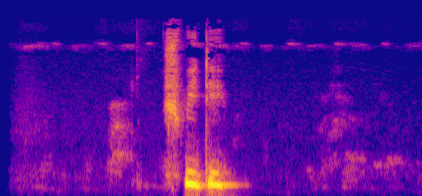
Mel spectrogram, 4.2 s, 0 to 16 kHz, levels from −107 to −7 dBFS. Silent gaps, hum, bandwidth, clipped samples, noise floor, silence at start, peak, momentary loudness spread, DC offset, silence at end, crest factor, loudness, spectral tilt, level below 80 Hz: none; none; 8.8 kHz; under 0.1%; -69 dBFS; 1.65 s; 0 dBFS; 16 LU; under 0.1%; 1.9 s; 20 dB; -15 LUFS; -6.5 dB/octave; -58 dBFS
